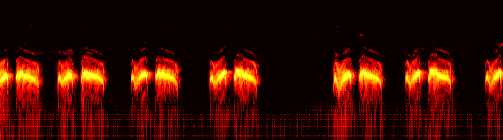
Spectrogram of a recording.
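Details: Spotted dove decoy crowing in a run of calling and urging phrases meant to stimulate other doves. Seven paired coos, each a wavering note plus a smooth falling hoot, repeat roughly every second and a half, broken by one longer pause, in a quiet setting.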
